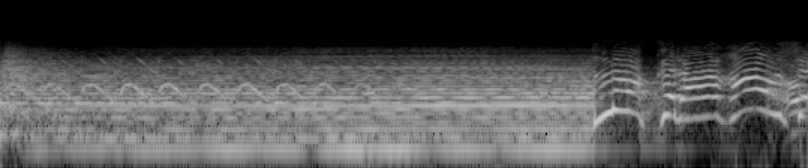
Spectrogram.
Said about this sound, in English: Oh, my, what's that? We better get over to the curb fire engines. Oh, I wonder where they're going. Hey, look, they're turning the corner, going down the block.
